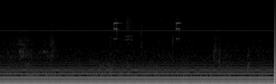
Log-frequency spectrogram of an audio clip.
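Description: Telephone keypad tones dial star six: a few short, bright dual-tone beeps in quick succession, heard over a steady low background hum and a faint continuous whine.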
